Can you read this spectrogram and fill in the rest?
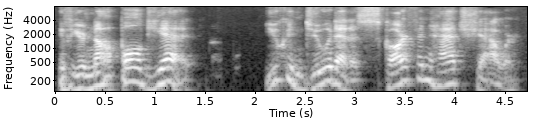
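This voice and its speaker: A man's voice: fairly high pitch, big pitch swings, a little slow. A man who works as an actor and children's storyteller, speaking with a theatrical manner. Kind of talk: casual explaining and dramatic read-aloud.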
